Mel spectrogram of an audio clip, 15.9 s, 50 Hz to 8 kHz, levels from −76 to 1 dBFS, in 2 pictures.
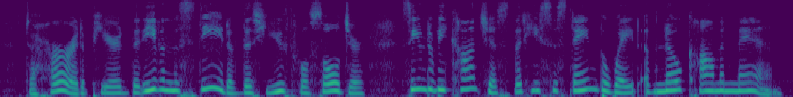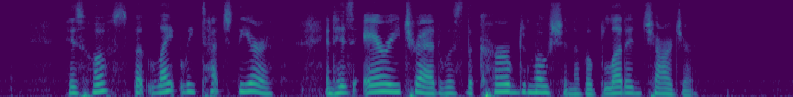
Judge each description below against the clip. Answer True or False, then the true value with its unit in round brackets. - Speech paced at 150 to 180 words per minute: True (165 wpm)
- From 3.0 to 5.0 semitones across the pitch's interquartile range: False (5.4 semitones)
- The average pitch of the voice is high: True (220 Hz)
